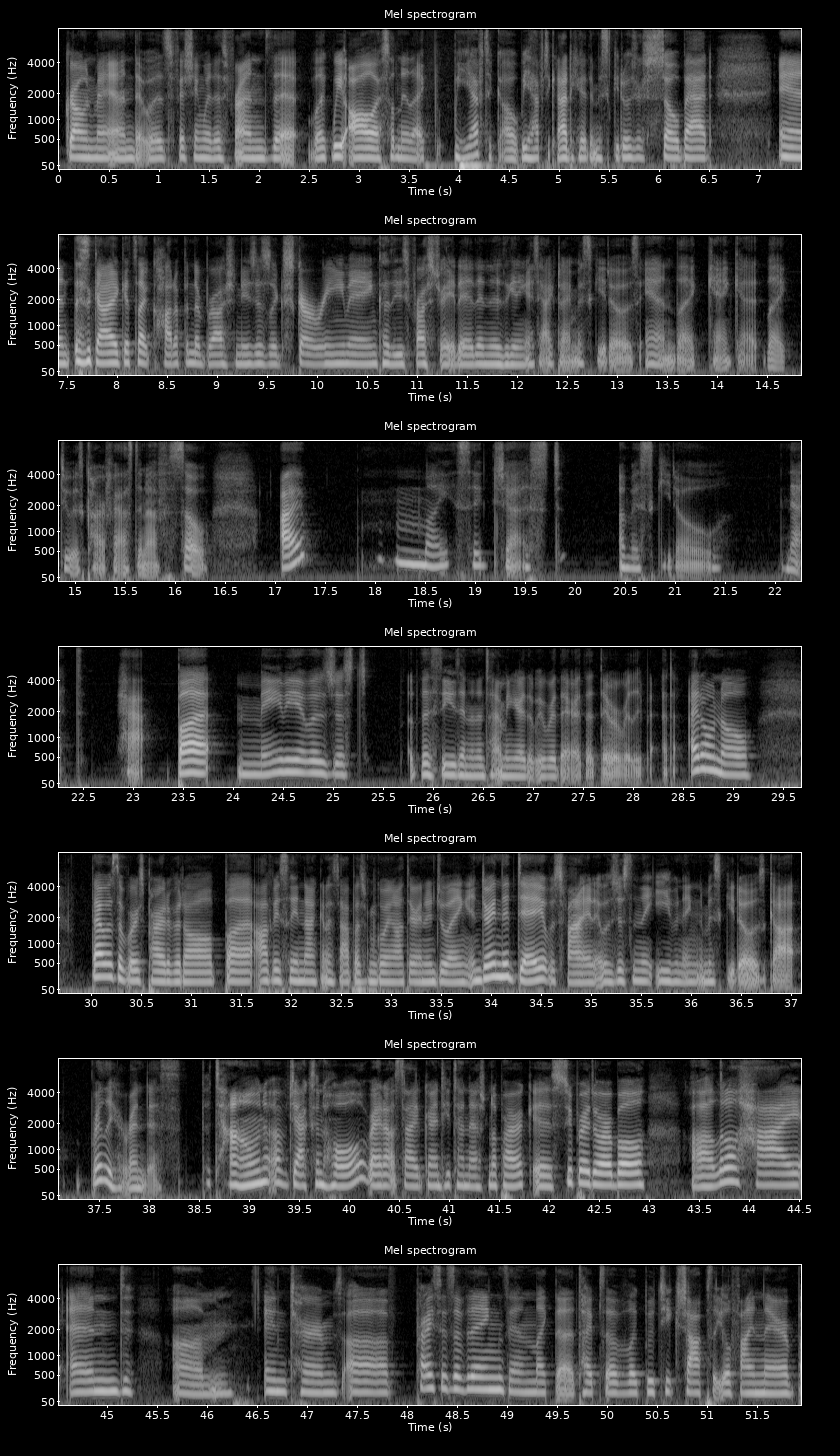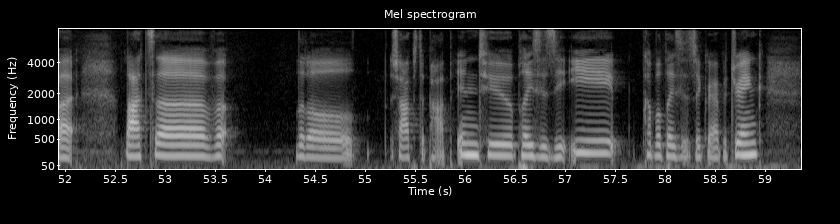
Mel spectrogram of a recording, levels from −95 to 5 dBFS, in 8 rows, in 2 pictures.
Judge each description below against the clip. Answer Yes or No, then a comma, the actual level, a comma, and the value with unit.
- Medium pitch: Yes, medium, 180 Hz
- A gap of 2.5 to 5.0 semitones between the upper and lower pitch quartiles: Yes, average, 3.7 semitones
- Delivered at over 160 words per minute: Yes, average, 195 wpm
